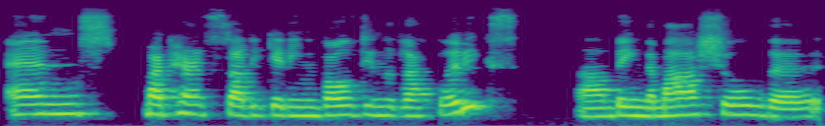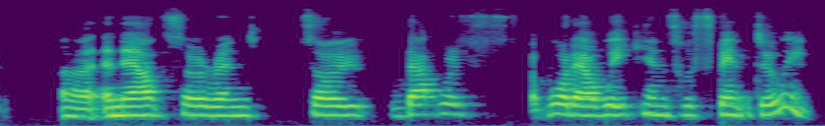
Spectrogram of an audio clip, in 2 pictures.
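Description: A woman in her fifties with an Australian accent, a guest on a podcast telling stories from her life in a relaxed, chatty way with fillers. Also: medium pitch, a little slow, dull audio. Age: 50s. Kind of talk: casual interview chat.

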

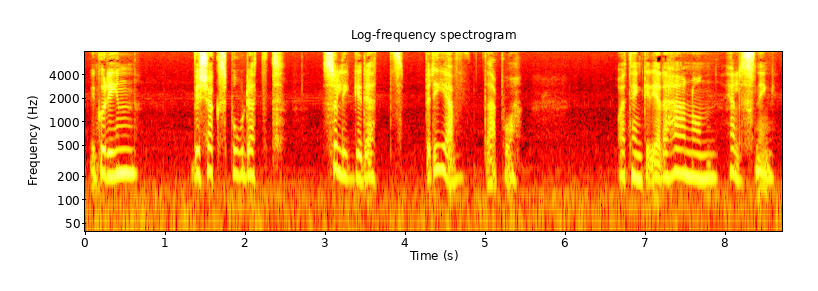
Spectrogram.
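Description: Husky, gravelly woman telling a grave story. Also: medium pitch, fairly even intonation. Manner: quiet, halting and grave. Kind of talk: scripted personal narration.

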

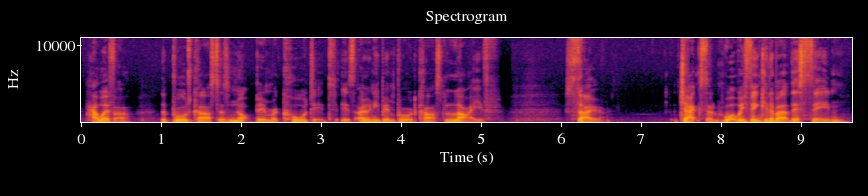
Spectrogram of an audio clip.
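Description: A man's voice: lowish voice, measured pace, a little mellow, dry recording. A man hosting a casual film discussion, hesitant and full of fillers and restarts. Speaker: podcast host.

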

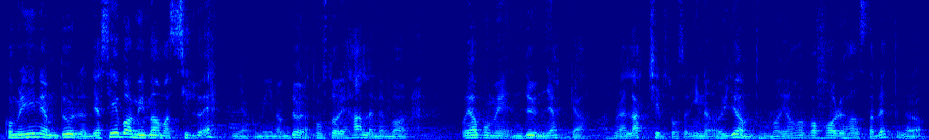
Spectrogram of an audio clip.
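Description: A man in his twenties in casual comedic chat, telling an animated story and acting out quotes. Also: medium pitch, a crowd in the background. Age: 20s. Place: indoors, standing eating chips.

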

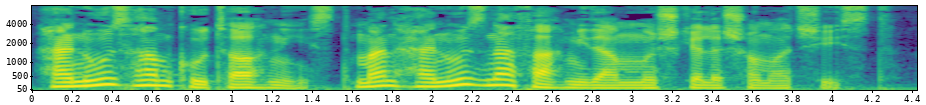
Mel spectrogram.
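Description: A man voicing a calm old sage. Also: medium pitch, dry recording, clean studio sound, natural voice. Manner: calm, measured, unhurried.

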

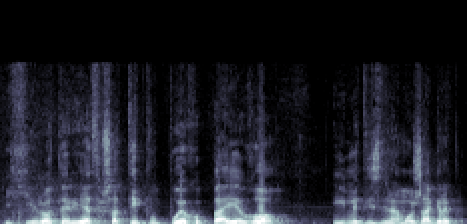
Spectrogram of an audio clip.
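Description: A man hosting a casual sports podcast, telling stories in an animated, teasing way. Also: mid-range voice.

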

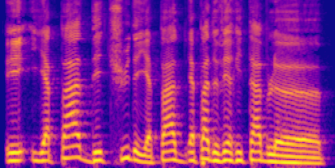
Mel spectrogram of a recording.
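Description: A man's voice: a little high, lively intonation, fast talker. Earnest, hesitant French man. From France. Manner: earnest, hesitant, growing heated. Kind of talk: candid conversation.

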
